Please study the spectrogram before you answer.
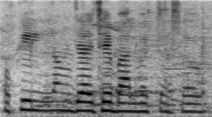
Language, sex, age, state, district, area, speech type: Maithili, female, 30-45, Bihar, Madhepura, rural, spontaneous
